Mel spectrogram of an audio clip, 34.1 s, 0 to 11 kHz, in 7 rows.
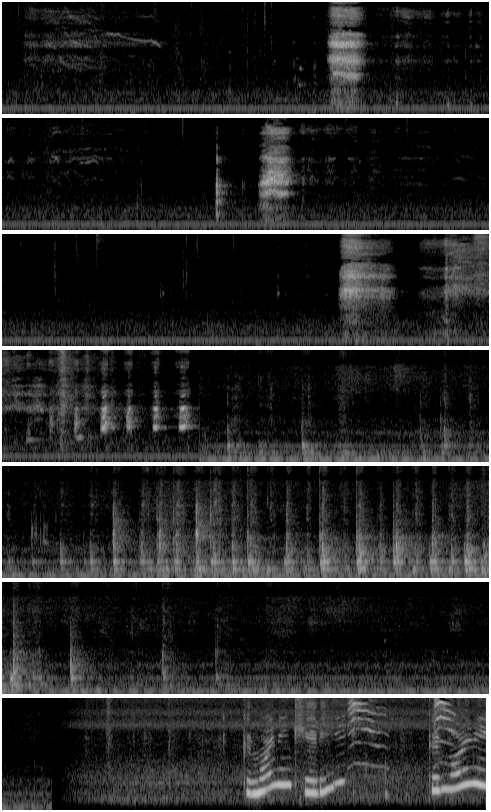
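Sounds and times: cat chirping: 0:32.6 - 0:33.9.

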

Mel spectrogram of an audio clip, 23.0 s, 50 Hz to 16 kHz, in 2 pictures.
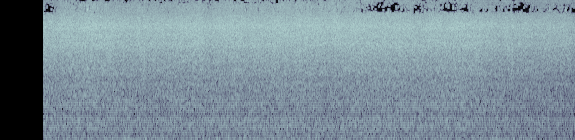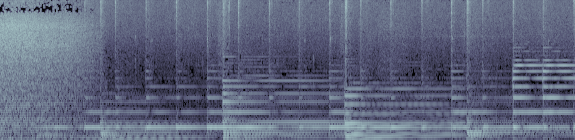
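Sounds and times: water rushing over weir: 0:00.9 - 0:13.5.

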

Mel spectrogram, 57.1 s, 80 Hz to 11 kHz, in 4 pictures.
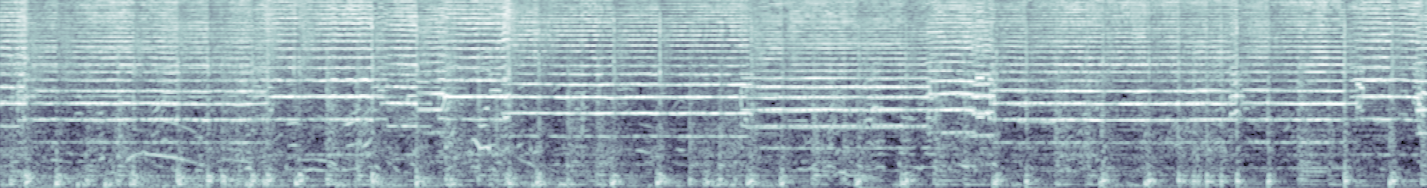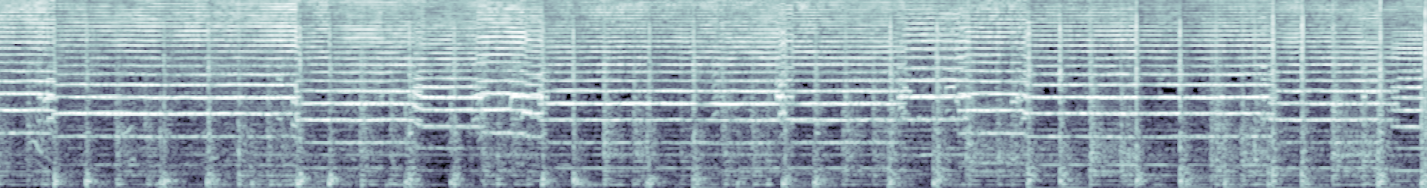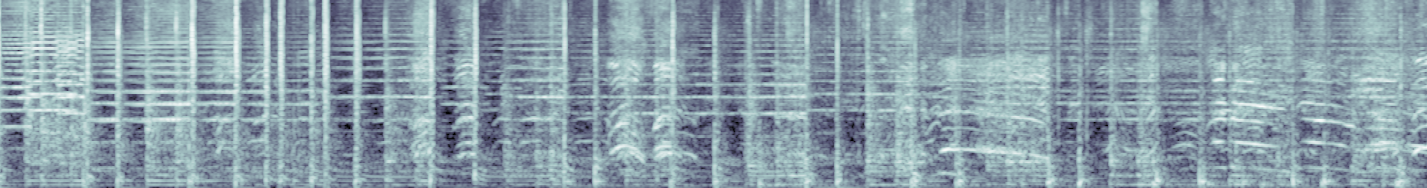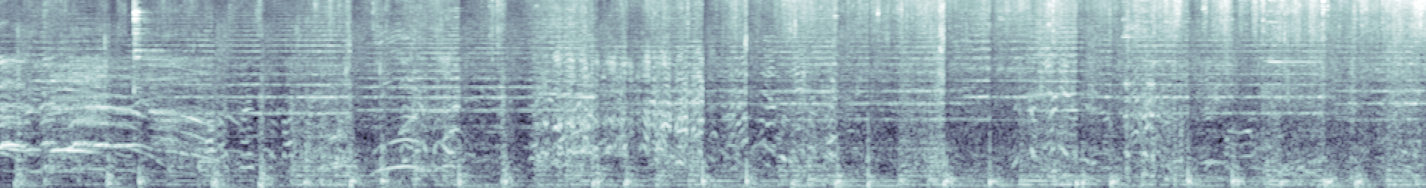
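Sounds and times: bagpipes playing a tune: 0:00.0 - 0:57.0
drumbeat thumping: 0:24.5 - 0:57.0.

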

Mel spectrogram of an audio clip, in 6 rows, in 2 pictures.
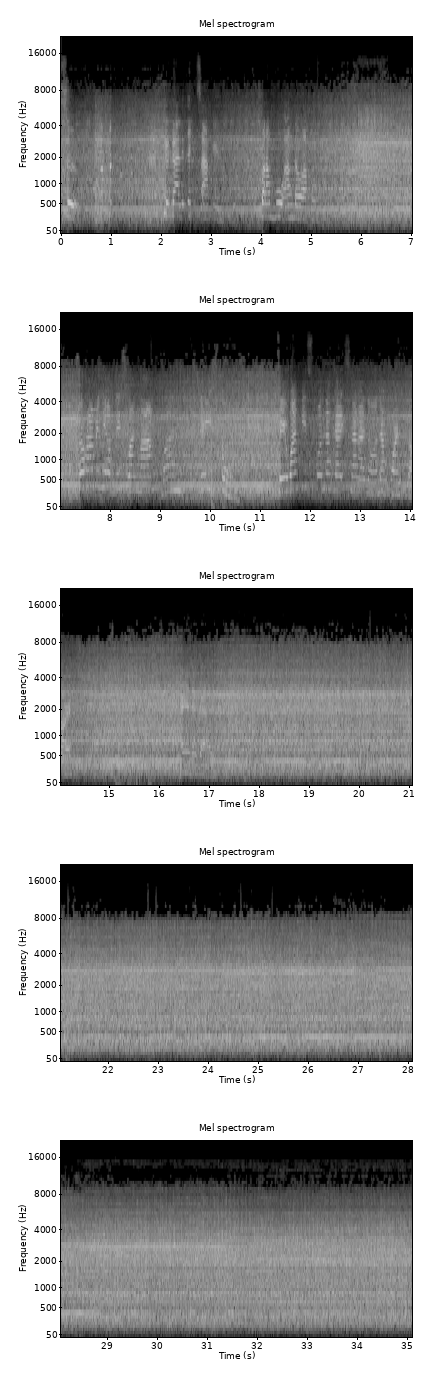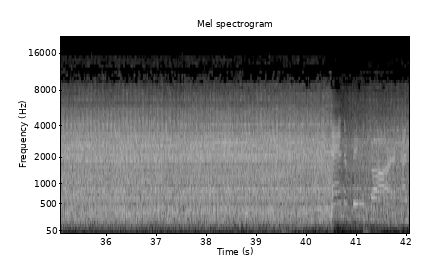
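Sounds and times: stand mixer motor humming: 0:00.0 - 0:42.0
whisk beating egg whites: 0:14.3 - 0:40.5.

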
